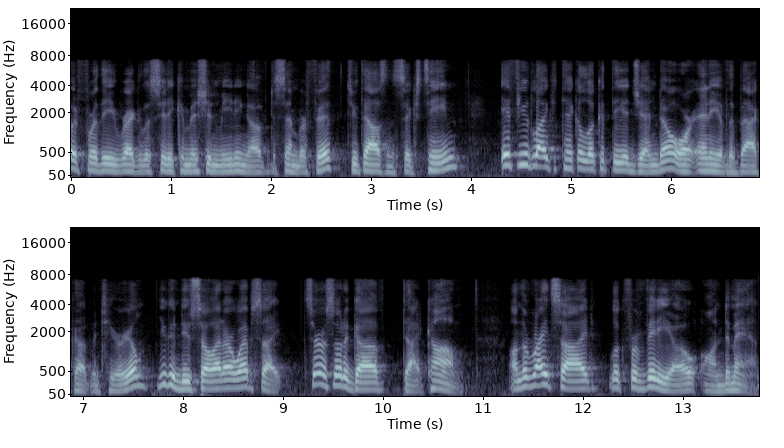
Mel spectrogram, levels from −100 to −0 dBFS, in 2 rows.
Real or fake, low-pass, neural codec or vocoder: fake; 7.2 kHz; codec, 24 kHz, 3.1 kbps, DualCodec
